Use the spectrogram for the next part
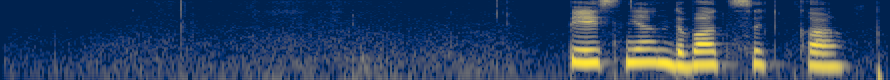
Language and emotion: Russian, neutral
